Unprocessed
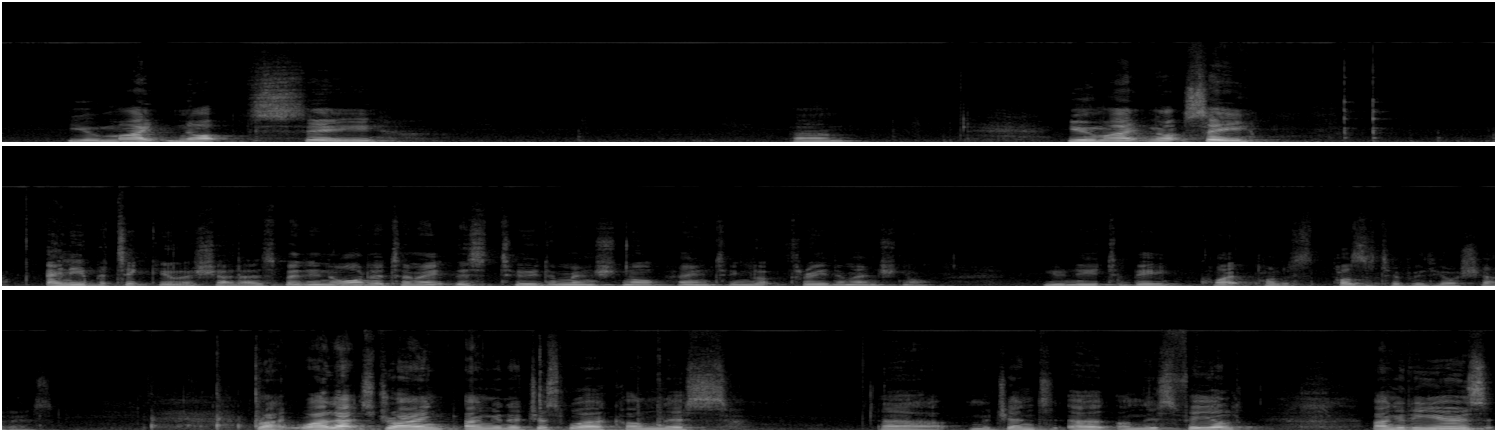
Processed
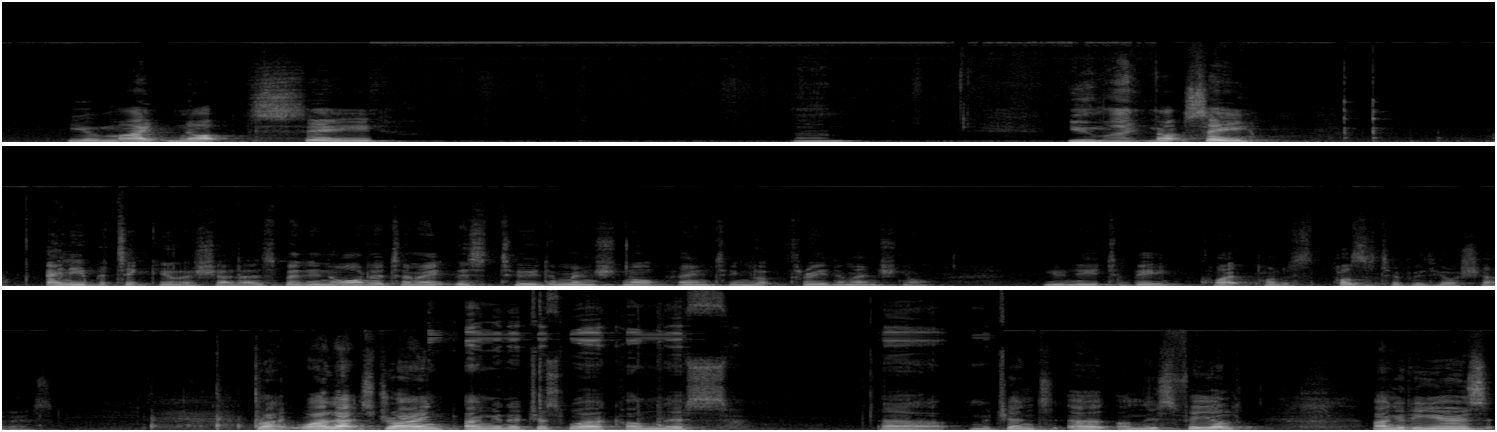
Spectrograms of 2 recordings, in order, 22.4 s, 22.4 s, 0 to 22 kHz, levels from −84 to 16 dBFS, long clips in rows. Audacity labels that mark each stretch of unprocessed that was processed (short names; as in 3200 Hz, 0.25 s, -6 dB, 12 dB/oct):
1.840000	5.780000	EQ curve 250 Hz 0 dB, 450 Hz -29 dB, 8800 Hz +14 dB
17.060000	19.940000	careless resampling rate divided by 3×, down filtered, up hold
